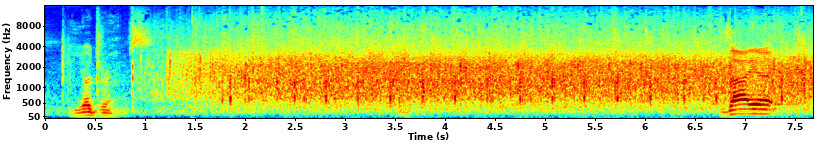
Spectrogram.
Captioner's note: applause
